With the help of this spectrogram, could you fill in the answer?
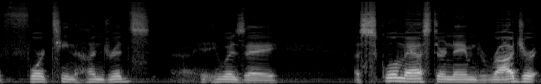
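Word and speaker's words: Scholemaster: he was a a school master named roger ascom a-s-c-h-a-m roger ascom and he published a book that was called the school master the school master it's spelled s-c-h-o-l-e-m-a-s-t-e-r it looks like scole master that was roger askham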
